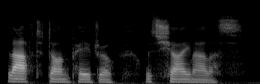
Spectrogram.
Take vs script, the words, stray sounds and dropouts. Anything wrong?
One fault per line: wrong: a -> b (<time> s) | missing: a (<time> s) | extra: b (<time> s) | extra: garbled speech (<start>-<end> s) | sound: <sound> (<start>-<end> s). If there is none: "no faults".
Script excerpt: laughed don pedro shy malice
extra: with (1.4 s)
